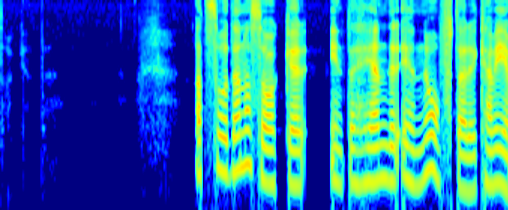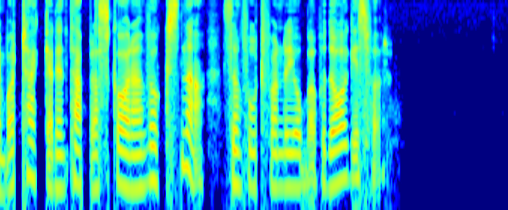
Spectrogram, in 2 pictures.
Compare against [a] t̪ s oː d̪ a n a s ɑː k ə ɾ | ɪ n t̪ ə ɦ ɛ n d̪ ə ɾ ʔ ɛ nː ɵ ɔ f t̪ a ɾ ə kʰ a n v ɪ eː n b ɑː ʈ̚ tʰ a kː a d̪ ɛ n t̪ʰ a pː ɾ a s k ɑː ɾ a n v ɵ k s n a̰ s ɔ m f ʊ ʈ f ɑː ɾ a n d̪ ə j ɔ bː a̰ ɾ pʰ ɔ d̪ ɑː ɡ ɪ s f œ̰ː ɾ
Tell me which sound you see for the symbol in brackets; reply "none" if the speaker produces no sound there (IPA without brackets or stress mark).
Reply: a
